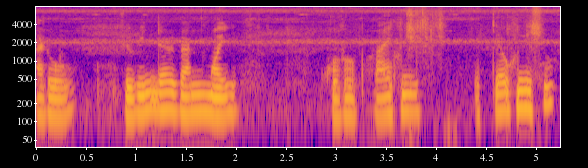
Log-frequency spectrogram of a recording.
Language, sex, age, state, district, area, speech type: Assamese, male, 30-45, Assam, Darrang, rural, spontaneous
